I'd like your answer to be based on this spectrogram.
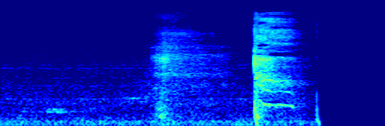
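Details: A soft breath then one abrupt, sharp catch of breath from a female French bulldog with a bad bout of hiccups.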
